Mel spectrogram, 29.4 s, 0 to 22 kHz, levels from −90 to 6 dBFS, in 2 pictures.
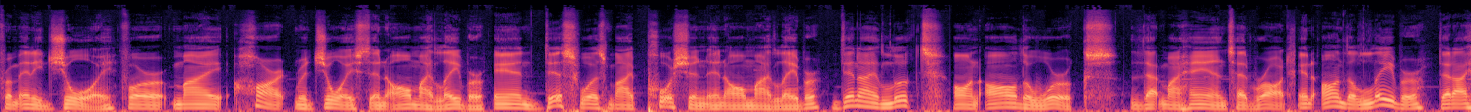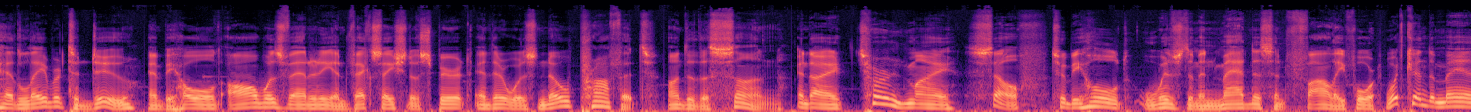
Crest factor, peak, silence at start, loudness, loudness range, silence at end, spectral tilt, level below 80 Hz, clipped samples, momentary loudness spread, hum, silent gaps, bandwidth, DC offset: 12 dB; 0 dBFS; 0 s; -12 LUFS; 1 LU; 0 s; -5.5 dB/octave; -26 dBFS; under 0.1%; 4 LU; none; none; 16.5 kHz; under 0.1%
